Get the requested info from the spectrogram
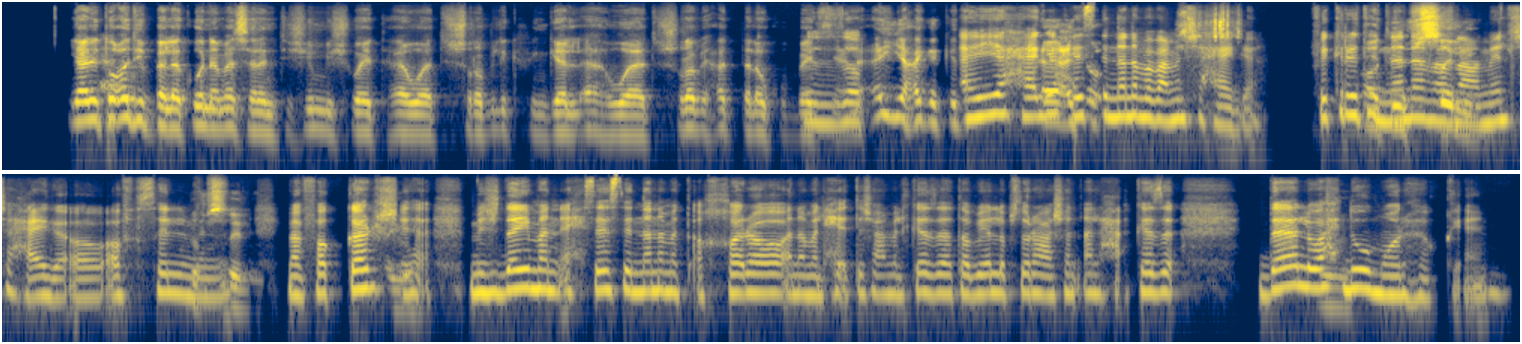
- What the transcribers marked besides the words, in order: none
- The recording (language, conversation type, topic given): Arabic, advice, إزاي ألاقي وقت أسترخي فيه كل يوم وسط يومي المليان؟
